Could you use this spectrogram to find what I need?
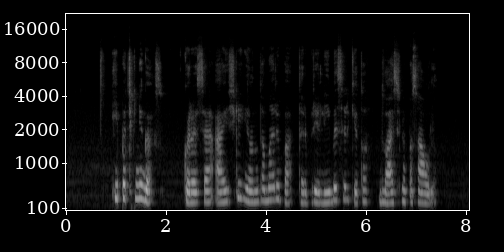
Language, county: Lithuanian, Panevėžys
